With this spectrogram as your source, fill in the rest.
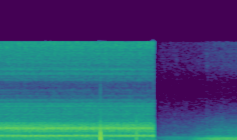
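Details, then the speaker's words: Shimizu household water pump running: loud steady rough whine and hiss, then cuts off; motor bearing found badly worn and destroyed on disassembly. "Ya, bisa kalian dengar ya suaranya bisik banget. Ini mesinnya mesin Shimizu ya. Ini kalau berisik ini kemungkinan besar bearingnya ya yang rusak ya."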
